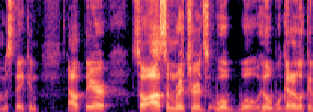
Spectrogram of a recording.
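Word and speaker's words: Asim Richards: Awesome Richards is how you say his name. Yeah. Awesome Richards.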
